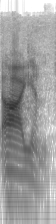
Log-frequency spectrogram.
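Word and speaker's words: ayin: how you transliterate the ayan it is silent it is silent the next letter pay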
